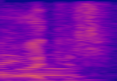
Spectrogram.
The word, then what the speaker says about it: Ione: Now, Ione. I want you to say it properly. Ione. Ione? Like I own a Mercedes. That's right. I own a castle. I own a mirror.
